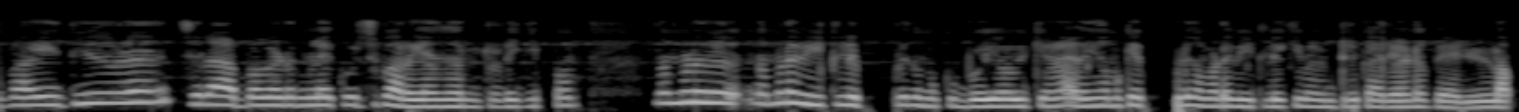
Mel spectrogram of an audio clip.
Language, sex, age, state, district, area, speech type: Malayalam, female, 18-30, Kerala, Wayanad, rural, spontaneous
